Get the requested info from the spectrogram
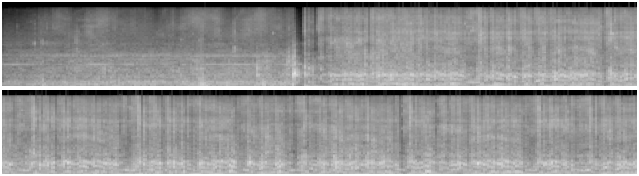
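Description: Roll laminator running, its rollers drawing printed sign sheets and laminating film through. It becomes a louder, steady mechanical whir with many fine ticks about three seconds in.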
